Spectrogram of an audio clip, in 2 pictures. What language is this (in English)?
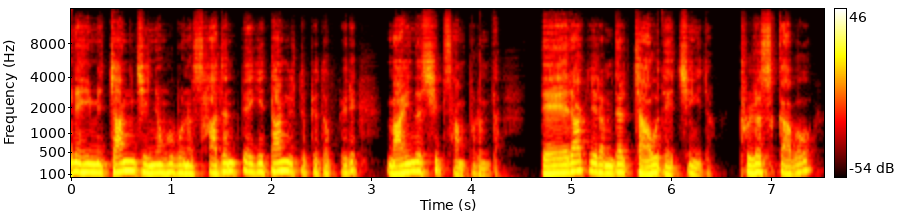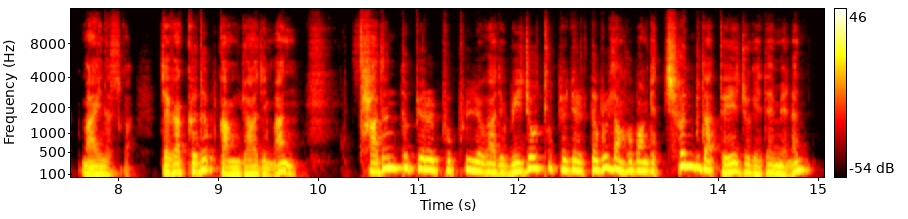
Korean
